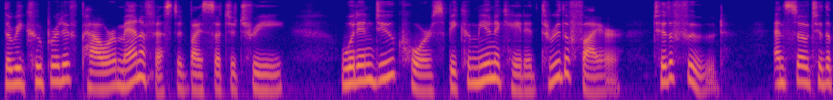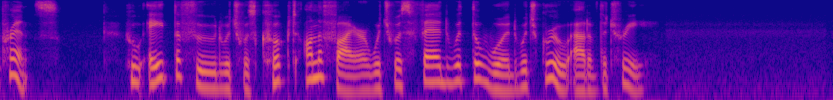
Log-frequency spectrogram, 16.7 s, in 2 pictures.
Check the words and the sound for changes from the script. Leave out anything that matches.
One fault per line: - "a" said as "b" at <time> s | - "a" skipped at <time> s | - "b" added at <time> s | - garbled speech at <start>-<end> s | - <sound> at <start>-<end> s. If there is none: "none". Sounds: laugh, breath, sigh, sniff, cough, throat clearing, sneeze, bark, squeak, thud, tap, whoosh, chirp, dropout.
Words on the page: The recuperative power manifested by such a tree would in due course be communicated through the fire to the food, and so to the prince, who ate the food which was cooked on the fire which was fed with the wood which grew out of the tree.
none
